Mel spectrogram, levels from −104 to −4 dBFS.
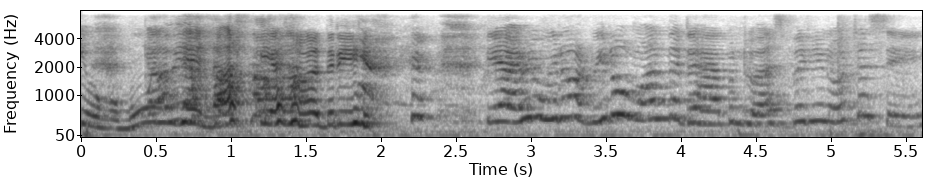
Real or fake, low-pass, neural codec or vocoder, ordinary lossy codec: real; 7.2 kHz; none; Opus, 64 kbps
